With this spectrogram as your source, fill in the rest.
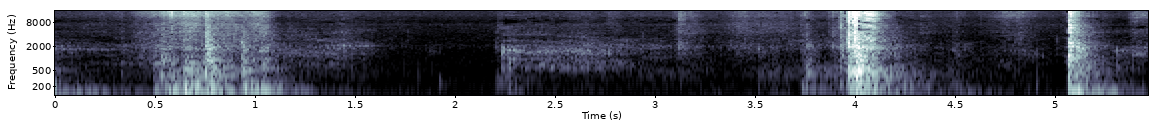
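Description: A fridge freezer drawer, its front cracked, slides open and shut a few times in a rented flat's kitchen: a rumbling slide, a pause, then two sharp knocking closes near the end, close and fairly loud.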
